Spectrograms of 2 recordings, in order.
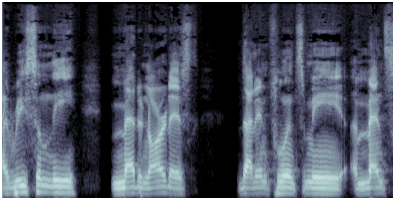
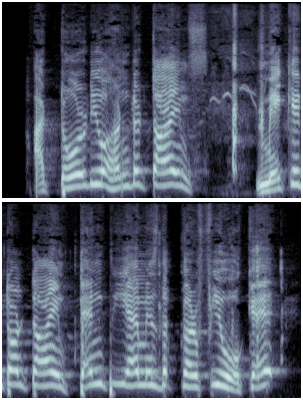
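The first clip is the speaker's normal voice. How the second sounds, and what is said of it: Impersonation of a Desi uncle. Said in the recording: “your best impersonation of a Daisy uncle”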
